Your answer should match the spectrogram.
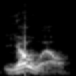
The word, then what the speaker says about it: Yoel: I believe Yoel is pronounced Yoel, as in rhymes with Noel.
